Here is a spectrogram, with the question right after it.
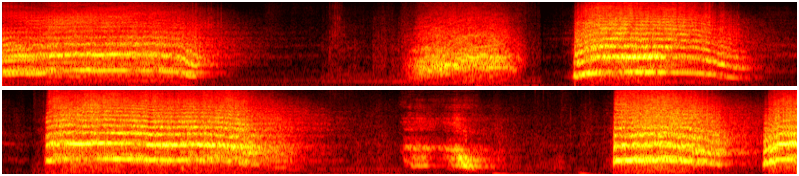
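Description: An elephant trumpets in a series of loud, brassy blasts, each about a second long, some bending up and then down, with short silent gaps between.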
